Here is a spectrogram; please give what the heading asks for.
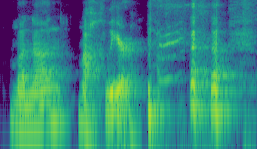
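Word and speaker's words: Manannán mac Lir: So they're telling us how to pronounce it here. Manan Machlir.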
